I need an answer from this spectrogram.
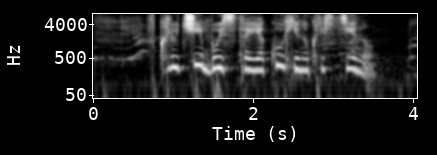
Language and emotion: Russian, angry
